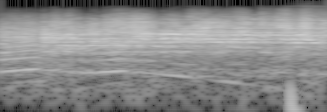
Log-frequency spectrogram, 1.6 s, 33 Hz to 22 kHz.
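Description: A BMW E36 M3 drift car at an Irish Drift Series Pro2 qualifying run, its engine droning loudly and steadily with tyre noise, sliding pitch sweeps rising and falling as it drifts.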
